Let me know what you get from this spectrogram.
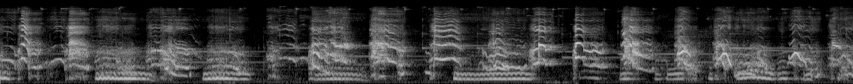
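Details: Brenda's puppies, 17 days old, calling for their mother with a steady stream of wavering, warbling whines and squeals, several pups overlapping in rapid pulses roughly twice a second.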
